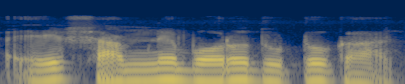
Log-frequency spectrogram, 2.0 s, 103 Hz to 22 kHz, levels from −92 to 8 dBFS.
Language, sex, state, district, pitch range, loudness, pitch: Bengali, male, Tripura, West Tripura, 120-135 Hz, -17 LUFS, 125 Hz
